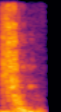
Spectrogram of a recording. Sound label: gauss fire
